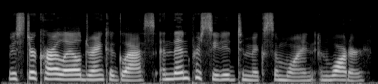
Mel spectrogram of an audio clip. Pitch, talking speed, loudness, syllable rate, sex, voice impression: 220 Hz, 220 wpm, -18 LUFS, 5.5 syllables/s, female, feminine, adult-like, slightly intellectual, slightly sharp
